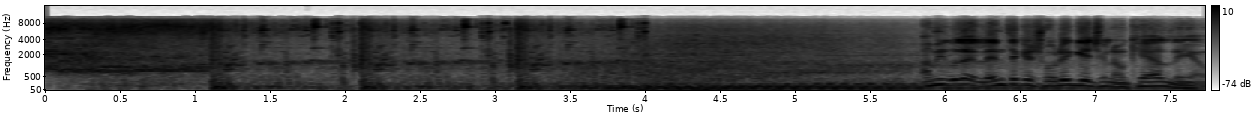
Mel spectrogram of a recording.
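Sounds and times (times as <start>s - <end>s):
tires skidding: 0.0s - 7.6s
truck slamming into the left side of a car: 0.1s - 5.1s
heavy low rumble: 2.5s - 7.7s
speech: 6.0s - 7.7s.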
